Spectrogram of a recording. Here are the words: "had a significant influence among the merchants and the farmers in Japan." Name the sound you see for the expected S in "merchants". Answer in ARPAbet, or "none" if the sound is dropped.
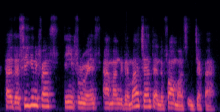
none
